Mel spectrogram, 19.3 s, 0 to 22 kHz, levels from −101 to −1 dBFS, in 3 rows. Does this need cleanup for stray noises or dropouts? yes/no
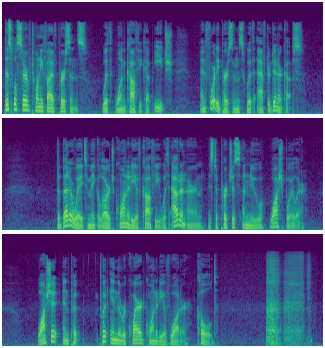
yes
